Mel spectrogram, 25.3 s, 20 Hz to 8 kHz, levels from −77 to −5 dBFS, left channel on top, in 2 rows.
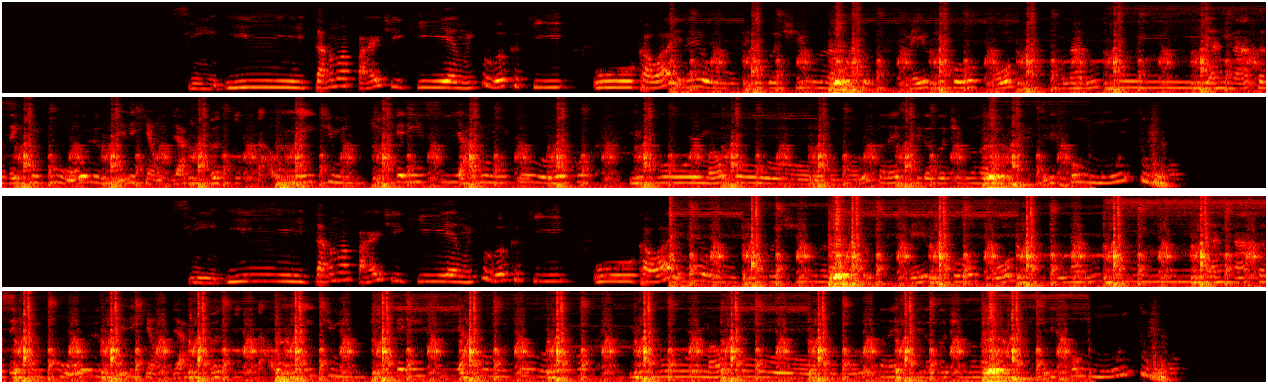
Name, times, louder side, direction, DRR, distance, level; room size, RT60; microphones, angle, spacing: voice 1, 1.7-5.6 5.9-10.1 10.5-24.4, left 3 dB, 25° left, -5 dB, 1.1 m, -37 dB
sound 1, 6.7-23.5, right 5 dB, 80° right, 0.5 m, -31 dB
3.4 x 2.7 x 2.9 m, 0.25 s
head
